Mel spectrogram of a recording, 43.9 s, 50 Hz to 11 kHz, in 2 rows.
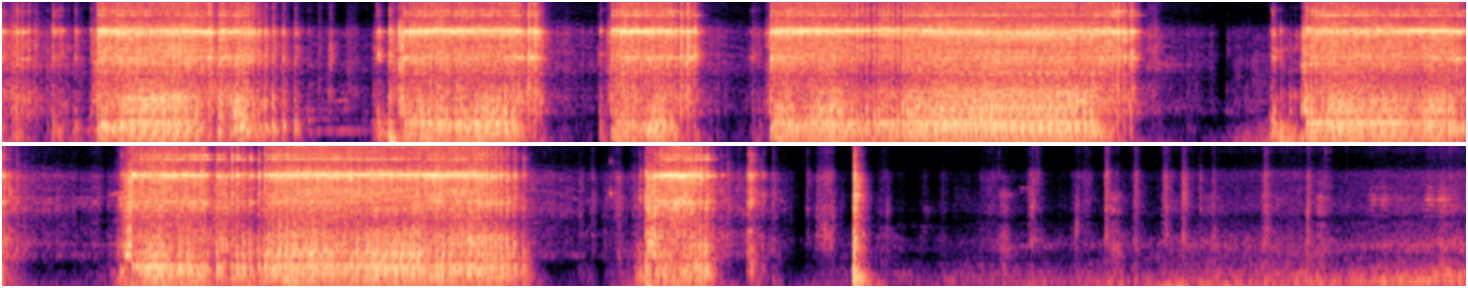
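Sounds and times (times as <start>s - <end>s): jackhammer chipping concrete: 0.0s - 4.6s, 5.6s - 8.2s, 9.0s - 10.6s, 11.3s - 17.2s, 19.0s - 22.3s, 23.6s - 30.0s, 31.4s - 33.4s.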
